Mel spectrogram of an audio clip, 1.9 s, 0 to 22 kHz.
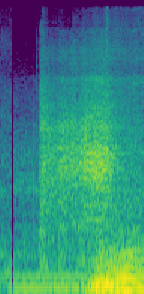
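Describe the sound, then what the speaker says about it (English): A VW car with a DQ200 dual-clutch gearbox, its wheels off the ground, is started: a brief starter crank, then the engine catches and revs up loudly before settling into a rising, close idle. "Now we'll start the vehicle with the wheels off the ground"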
